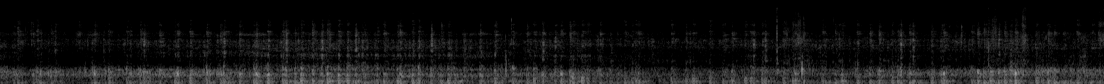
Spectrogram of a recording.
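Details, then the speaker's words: 1969 Camaro Z28 V8 with a big cam at idle: choppy loping idle with deep exhaust burble and slight rattle from a loose exhaust, no knocks; normal cammed idle. "you can hear the exhaust rattling a little bit where it's loose has a nice cam in it sounds really"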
